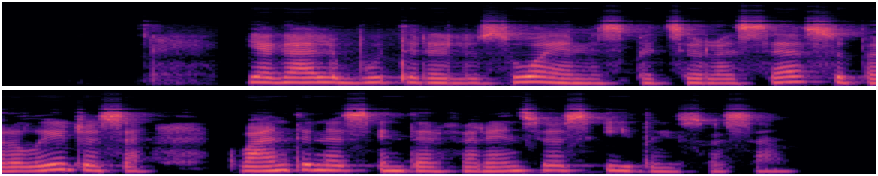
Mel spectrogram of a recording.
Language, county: Lithuanian, Klaipėda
